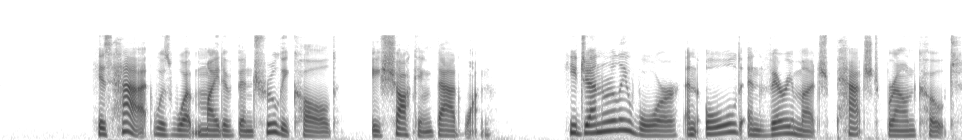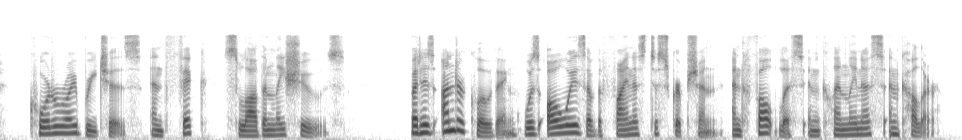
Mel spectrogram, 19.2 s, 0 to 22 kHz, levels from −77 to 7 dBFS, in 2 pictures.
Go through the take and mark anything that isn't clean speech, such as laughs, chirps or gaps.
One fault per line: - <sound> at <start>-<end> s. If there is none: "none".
none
